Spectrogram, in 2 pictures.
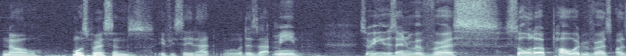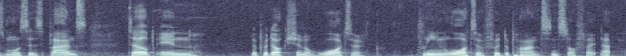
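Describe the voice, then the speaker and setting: A man's voice: medium pitch, lively intonation, normal speed, few pauses, darkish tone. Man presenting at a conference. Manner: explanatory, reads from prepared points. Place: conference hall.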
